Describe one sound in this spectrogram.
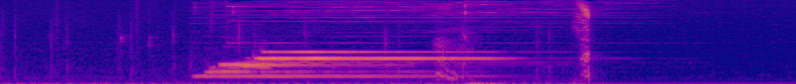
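A bright musical chime rings out with a few bell-like notes.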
